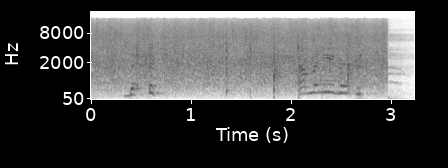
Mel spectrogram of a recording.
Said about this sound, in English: I'm going to even clap for myself because that was amazing.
